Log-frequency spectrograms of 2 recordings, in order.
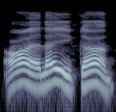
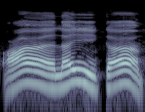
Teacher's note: আইন জাবার আ মোটা করে গলা চিপে পড়বেন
